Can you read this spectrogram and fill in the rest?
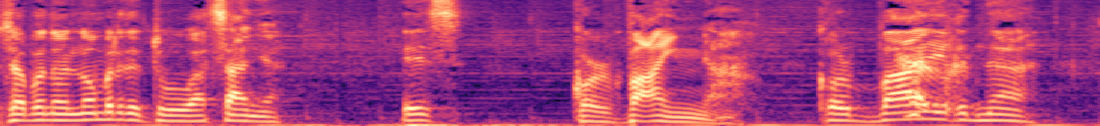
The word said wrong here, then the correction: Corbaigna: Corvaigna. C-O-R-B-A-I-G-N-A. Corvaigna.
